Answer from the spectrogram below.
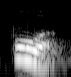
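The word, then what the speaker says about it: poor: जब किसी शब्द में दो ओ के बाद आर होता है तब उसका उच्चारण ऊ होता है। एग्जाम्पल्स पुअर, देखिए डबल ओ के बाद आर है तो यहाँ पे डबल ओ का साउंड ऊ होगा और जो लास्ट का आर है ये साइलेंट होगा। प ऊ, पुअर।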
